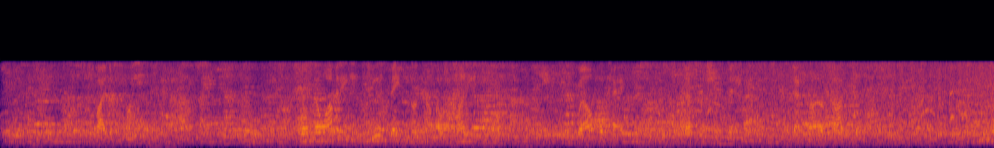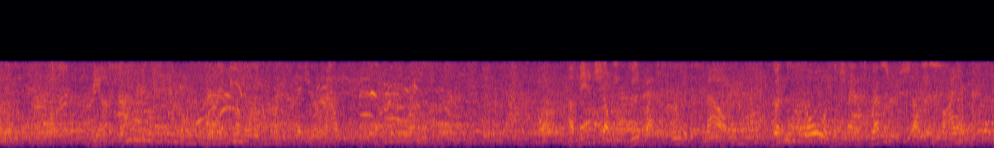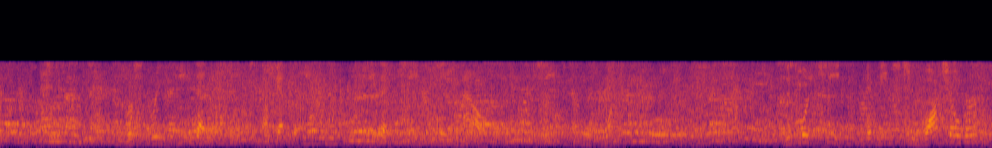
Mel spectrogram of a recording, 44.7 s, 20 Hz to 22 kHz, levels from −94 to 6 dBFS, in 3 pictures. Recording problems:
garbled, watery; badly; nothing above 4 kHz
thin; very; fading below 500 Hz
murmuring crowd; very loud; throughout; 3 dB above the speech

